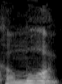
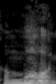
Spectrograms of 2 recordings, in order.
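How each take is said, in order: Both takes have the same delivery.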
